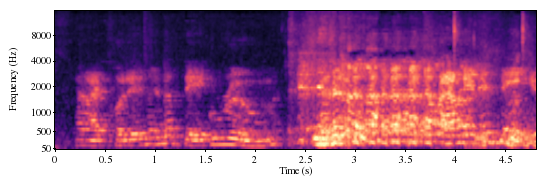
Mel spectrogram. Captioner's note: audience laughing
